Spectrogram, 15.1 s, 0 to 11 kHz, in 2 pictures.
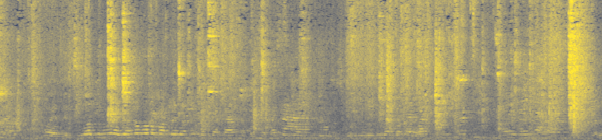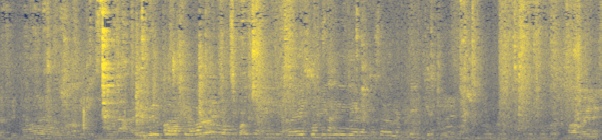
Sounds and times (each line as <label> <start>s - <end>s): small light walla 0.0s - 15.0s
